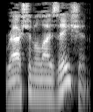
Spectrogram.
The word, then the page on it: rationalisation: British English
